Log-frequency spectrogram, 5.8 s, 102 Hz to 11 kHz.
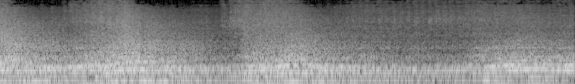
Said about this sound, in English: Right, we'll move on out, but that's a wonderful sound. Lotus F1 car from, I guess from the 60s, you reckon, …? Yeah, it's a 60s Formula car. Could be a Formula 2 or Formula 3. Making a lot of noise.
